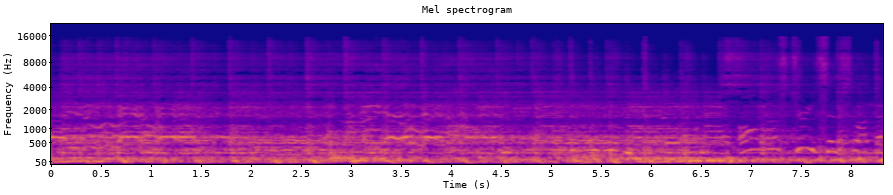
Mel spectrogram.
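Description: Live rock band playing loud through a concert PA: a lead electric guitar line over drums, bass and keyboards.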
